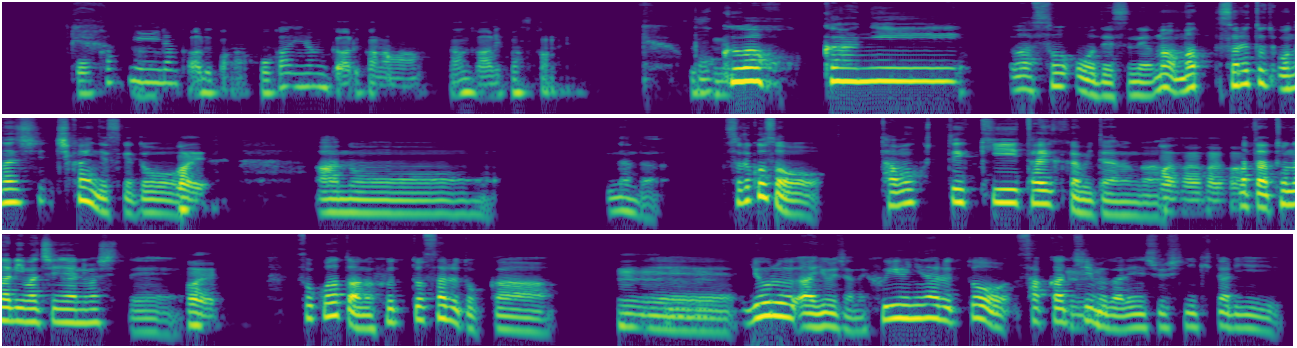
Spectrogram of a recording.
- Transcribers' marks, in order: none
- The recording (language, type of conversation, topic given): Japanese, unstructured, 地域のおすすめスポットはどこですか？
